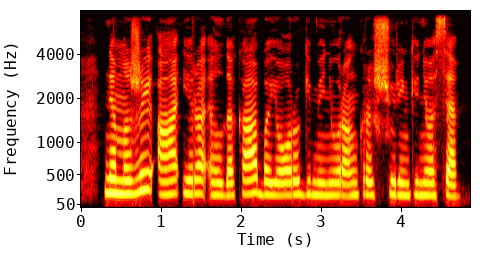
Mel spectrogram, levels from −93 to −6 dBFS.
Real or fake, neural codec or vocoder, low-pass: real; none; 7.2 kHz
